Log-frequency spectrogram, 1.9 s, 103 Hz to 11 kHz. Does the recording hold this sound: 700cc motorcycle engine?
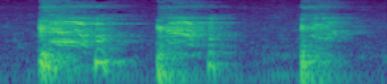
no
